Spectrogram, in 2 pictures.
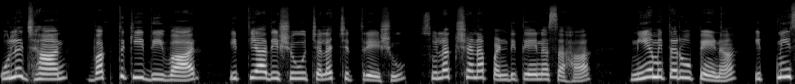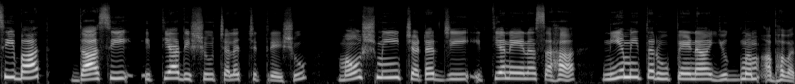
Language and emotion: Sanskrit, neutral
